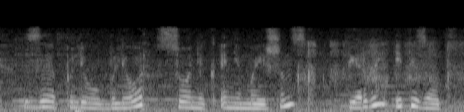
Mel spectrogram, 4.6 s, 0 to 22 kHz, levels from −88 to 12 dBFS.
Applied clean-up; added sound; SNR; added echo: none; Piano; 18 dB; none.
